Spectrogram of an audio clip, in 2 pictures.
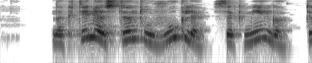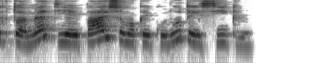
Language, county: Lithuanian, Klaipėda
